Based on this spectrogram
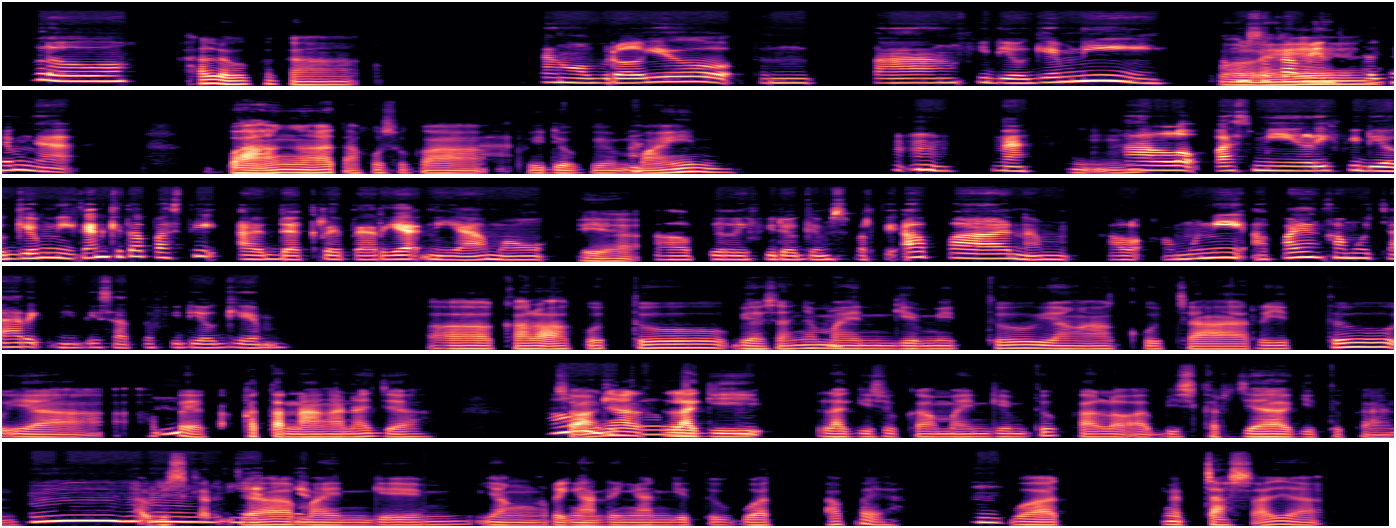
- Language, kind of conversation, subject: Indonesian, unstructured, Apa yang Anda cari dalam gim video yang bagus?
- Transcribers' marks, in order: none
